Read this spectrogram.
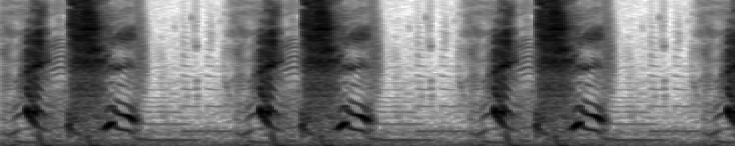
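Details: Three forceful sneezes from a VTuber, each with a quick inward breath then an explosive burst, about every two seconds; sneezes looped into a one-hour sneeze compilation made on viewer request.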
